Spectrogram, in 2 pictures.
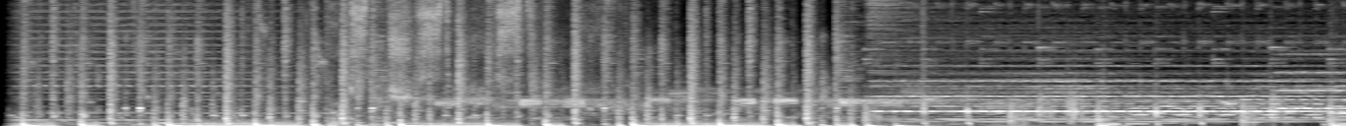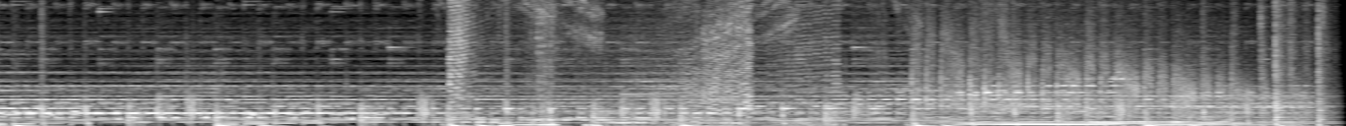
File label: Trance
